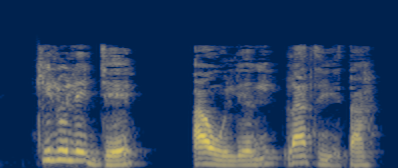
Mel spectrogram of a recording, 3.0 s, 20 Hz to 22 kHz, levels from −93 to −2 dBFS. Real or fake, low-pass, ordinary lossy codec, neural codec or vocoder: fake; 7.2 kHz; AAC, 32 kbps; codec, 16 kHz, 16 kbps, FreqCodec, larger model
